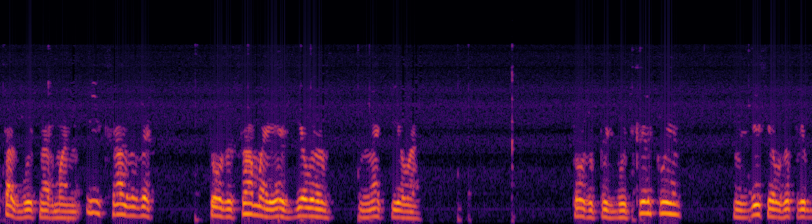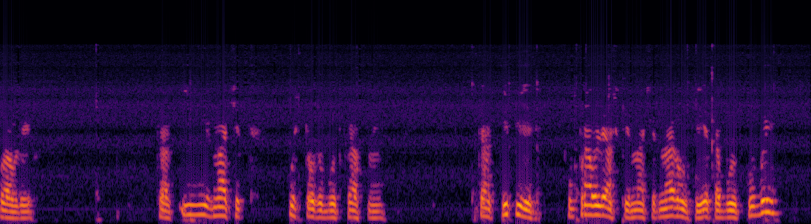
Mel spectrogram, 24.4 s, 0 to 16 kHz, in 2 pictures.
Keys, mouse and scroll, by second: 0.1 middle click, 2.9 click, 4.6-5.7 shift+drag, 9.6 click, 11.1-13.5 drag, 16.4 click, 17.5-19.1 middle drag, 19.8 middle click, 20.8-22.1 drag, 22.3-23.5 shift+drag, 23.7-24.3 drag.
